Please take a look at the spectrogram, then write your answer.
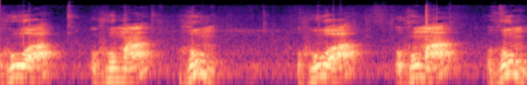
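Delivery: "হুয়া, হুমা, হুম" recited word by word, long gaps between; chant-free model of "হুয়া", "হুমা", "হুম", each isolated for repeating; pronunciation drill. Shown as a demonstration. Teacher leads learners pronouncing pronouns, measured drill with pauses. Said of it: "এখানে আমরা উচ্চারণ করি".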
